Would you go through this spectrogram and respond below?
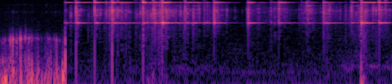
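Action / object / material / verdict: shake / small brass bell on a ribbon / brass / none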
